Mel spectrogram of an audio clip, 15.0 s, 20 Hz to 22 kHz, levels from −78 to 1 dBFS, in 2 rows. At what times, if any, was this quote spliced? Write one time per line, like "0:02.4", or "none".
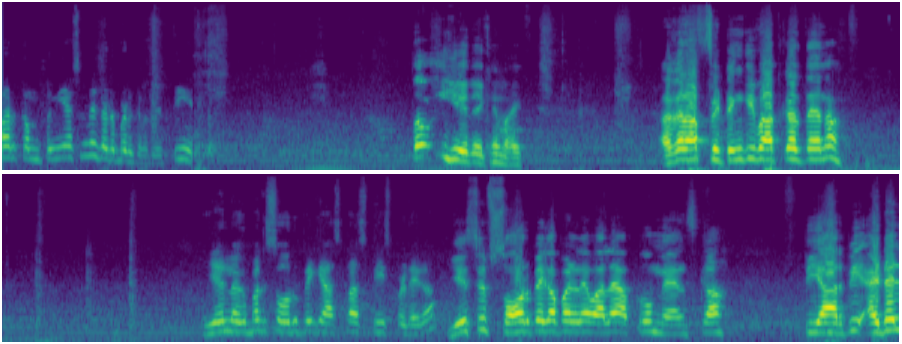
0:01.6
